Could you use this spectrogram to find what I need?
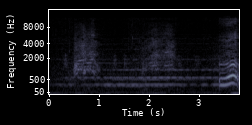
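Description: Goose honking, a few hoarse, harmonic honks, the last louder and rising in pitch, over a steady background tone.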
